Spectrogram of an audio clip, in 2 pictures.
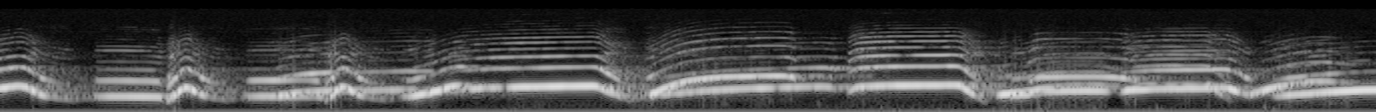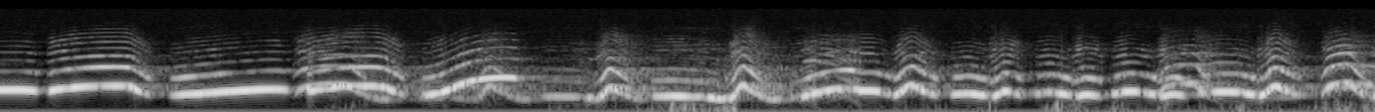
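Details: Gibbons singing at the Gibbon Conservation Center, Santa Clarita, California: loud, swooping whoops that slide up and down in quick repeated phrases.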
